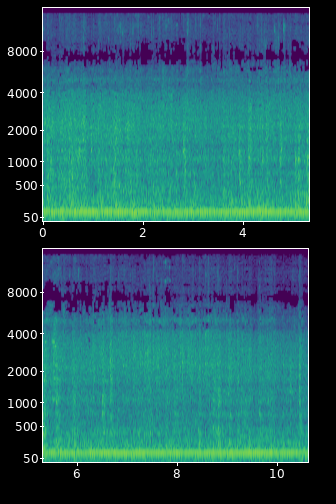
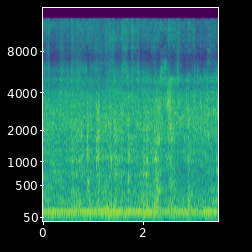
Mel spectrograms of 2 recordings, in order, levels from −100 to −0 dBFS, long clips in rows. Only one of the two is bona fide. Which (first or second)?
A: first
